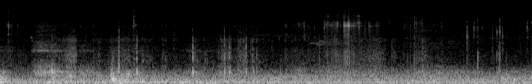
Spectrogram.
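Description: Steady low rumble of wind buffeting the microphone, with scattered light clicks and knocks.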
